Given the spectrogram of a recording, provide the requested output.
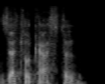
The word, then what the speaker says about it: Zettelkasten: So Zettelkasten, is that the right pronunciation for it? Zettelkasten. – As far as I know, it is.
